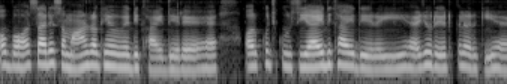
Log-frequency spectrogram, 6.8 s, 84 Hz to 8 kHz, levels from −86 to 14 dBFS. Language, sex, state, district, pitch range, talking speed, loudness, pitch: Hindi, female, Haryana, Charkhi Dadri, 195-230 Hz, 195 wpm, -18 LUFS, 210 Hz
